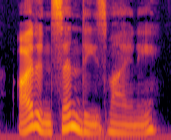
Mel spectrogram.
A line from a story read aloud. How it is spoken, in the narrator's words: Theo snorted, and then said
